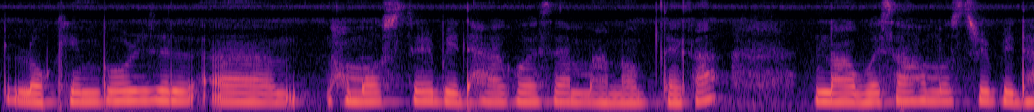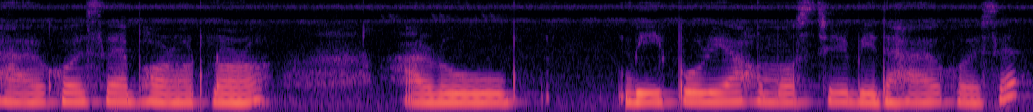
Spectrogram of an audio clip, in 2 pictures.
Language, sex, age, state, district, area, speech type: Assamese, female, 18-30, Assam, Lakhimpur, rural, spontaneous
